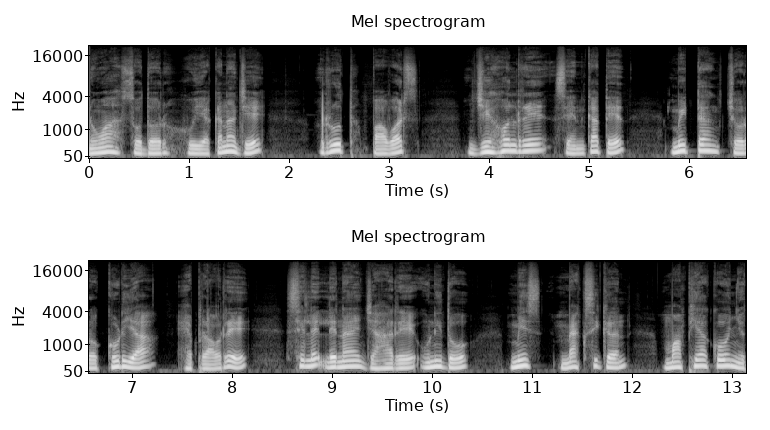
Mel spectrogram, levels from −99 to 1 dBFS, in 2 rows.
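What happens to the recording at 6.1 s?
Nothing goes wrong at 6.1 s; the speech carries on intact through that moment with no dropout, click, distortion or other fault.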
